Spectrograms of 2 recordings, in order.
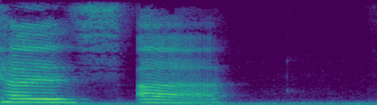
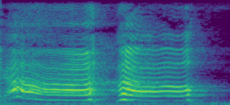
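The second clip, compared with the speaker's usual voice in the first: sharp high yelp of pain, much louder; pained cry; 8 semitones higher, 9 dB louder than usual. Retold or imitated. Retelling the painful moment, a loud high cry of pain. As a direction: cry out like it suddenly hurt. I was crying.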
